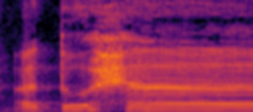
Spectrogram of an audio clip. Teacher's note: اب یاد رکھیں ہم نے دو مدوں کے ساتھ ساتھ نون کا غنہ بھی اٹھانا ہے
